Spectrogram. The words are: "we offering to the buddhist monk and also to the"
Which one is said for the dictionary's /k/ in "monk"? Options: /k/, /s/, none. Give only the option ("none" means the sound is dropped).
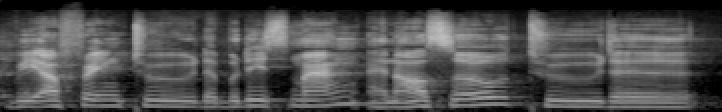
none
